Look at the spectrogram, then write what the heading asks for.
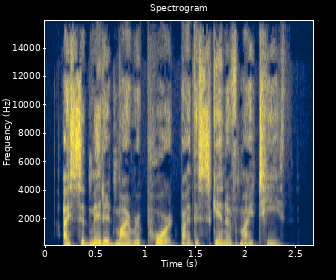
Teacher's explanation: For example, I submitted my report by the skin of my teeth. Notice how native speakers emphasize skin slightly, giving the phrase a natural rhythm and punch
